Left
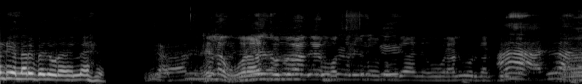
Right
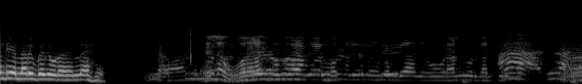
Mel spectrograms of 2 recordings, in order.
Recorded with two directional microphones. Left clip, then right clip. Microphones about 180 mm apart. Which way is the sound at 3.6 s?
25° right (ahead or behind).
